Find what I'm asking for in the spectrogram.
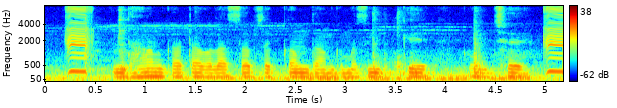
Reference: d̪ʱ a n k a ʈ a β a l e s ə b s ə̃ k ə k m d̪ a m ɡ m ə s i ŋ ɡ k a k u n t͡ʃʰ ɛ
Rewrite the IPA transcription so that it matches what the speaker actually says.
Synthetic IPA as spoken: d̪ʱ a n k a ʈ a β a l a s ə b s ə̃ k ə m d̪ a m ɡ m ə s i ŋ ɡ k e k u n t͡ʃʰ ɛ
